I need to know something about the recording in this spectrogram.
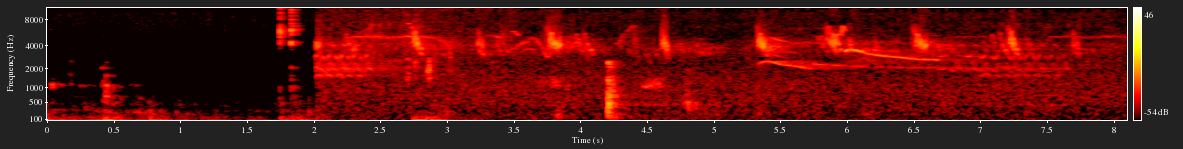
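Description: Very faint birds chirping: scattered short calls, with one longer falling whistle in the middle. A single click comes about four seconds in.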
